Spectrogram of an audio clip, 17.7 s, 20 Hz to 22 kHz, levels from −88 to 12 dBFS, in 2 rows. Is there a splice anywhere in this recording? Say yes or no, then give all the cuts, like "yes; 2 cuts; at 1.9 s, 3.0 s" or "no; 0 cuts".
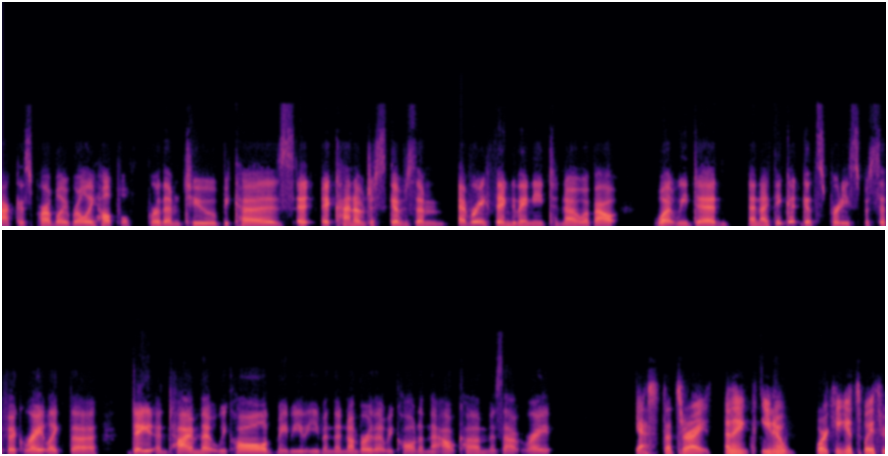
yes; 1 cut; at 15.9 s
